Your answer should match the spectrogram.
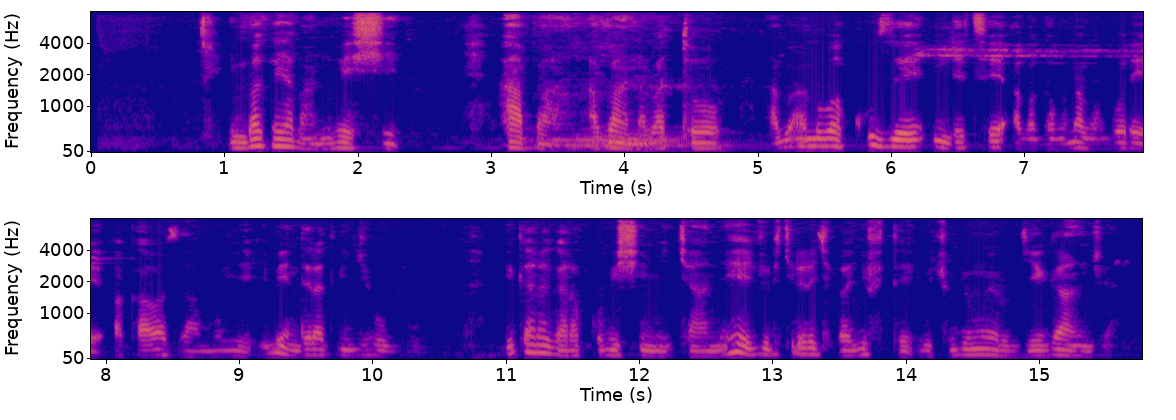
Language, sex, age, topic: Kinyarwanda, male, 25-35, health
